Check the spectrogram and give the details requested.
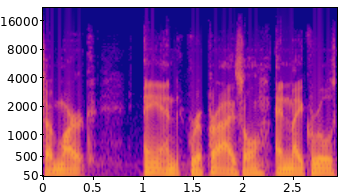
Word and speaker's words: marque: Another bill I'm working on um it's called letters of marquee or it's excuse me letters of mark actually it's pronounced mark spelled marquee it's um it's under article one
